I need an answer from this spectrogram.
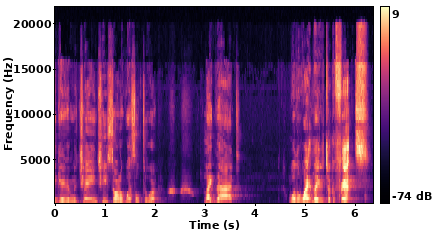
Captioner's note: whistles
